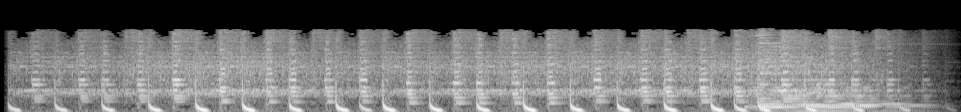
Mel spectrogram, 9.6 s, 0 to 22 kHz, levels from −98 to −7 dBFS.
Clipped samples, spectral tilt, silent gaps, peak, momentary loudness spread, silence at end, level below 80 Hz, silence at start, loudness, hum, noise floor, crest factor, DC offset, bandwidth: under 0.1%; -5 dB/octave; none; -4 dBFS; 7 LU; 0.3 s; -28 dBFS; 0.05 s; -20 LUFS; none; -41 dBFS; 16 dB; under 0.1%; 8 kHz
